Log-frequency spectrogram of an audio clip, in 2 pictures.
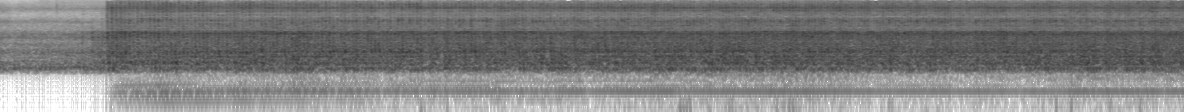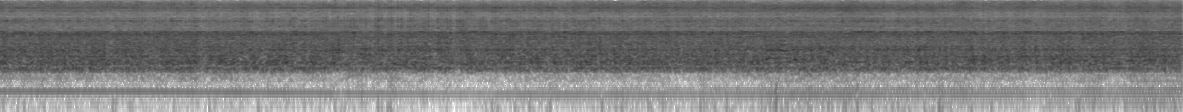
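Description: Borewell drilling rig running: a loud, steady mechanical noise over a low engine hum, cutting in abruptly about a second and a half in.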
